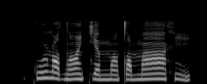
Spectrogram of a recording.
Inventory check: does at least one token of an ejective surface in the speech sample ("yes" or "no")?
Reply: no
